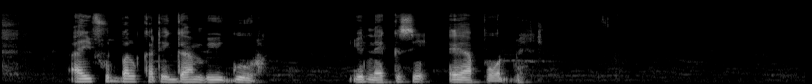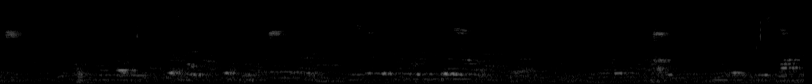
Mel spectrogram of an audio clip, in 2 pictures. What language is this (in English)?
Wolof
